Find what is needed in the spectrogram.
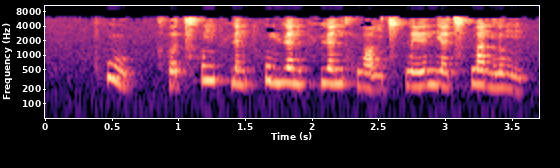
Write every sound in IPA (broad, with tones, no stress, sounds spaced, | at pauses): kʰ u˥˩ | kʰ ɤ̰˨˩ t͡sʰ ʊ˥ ŋ pʰ ɥ ɛ˨ n pʰ u˥˧ m ɥ ɛ˥˩ n pʰ ɥ ɛ˥ n x w ɑ̰˨˩ ŋ t͡sʰ w e˧˥ ɪ̯ n̪ j ɛ˧˥ t͡sʰ w a˥˧ n l ʊ˥˩ ŋ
